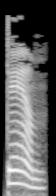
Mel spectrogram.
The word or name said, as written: damh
